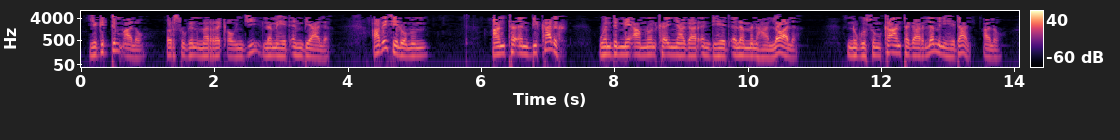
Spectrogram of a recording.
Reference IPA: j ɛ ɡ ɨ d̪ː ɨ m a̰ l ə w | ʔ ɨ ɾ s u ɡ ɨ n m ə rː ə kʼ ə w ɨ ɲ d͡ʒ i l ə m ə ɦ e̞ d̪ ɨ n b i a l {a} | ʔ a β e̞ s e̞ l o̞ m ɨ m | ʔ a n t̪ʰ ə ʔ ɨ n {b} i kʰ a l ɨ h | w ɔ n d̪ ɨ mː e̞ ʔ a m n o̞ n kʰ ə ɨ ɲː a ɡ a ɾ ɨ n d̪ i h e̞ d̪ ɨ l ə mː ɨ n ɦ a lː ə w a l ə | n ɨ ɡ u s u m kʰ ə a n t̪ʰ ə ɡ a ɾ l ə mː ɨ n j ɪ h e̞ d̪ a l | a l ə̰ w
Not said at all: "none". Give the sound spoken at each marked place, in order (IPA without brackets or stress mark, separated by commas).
ə, b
